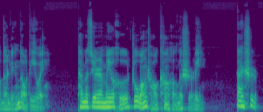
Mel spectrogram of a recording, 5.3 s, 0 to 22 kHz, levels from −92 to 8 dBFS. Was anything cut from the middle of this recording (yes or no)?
yes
